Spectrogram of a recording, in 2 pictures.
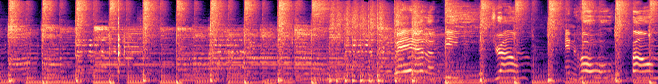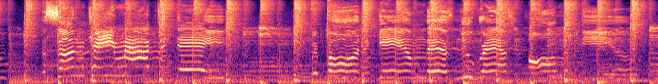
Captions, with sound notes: (Bat crack) Well, a-beat the drum and hold the phone The sun came out today We're born again, there's new grass on the field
